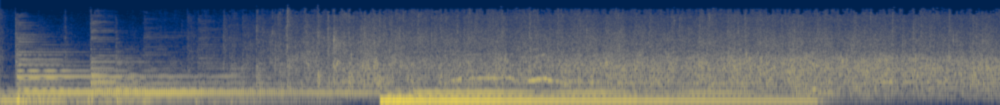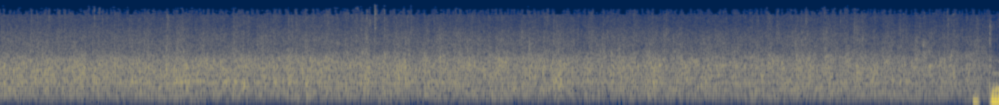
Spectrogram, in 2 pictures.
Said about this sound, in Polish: Oklaski się jeszcze nie kończyły, trwały i trwały, e, tak jak koncert wyjątkowy, szczególny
